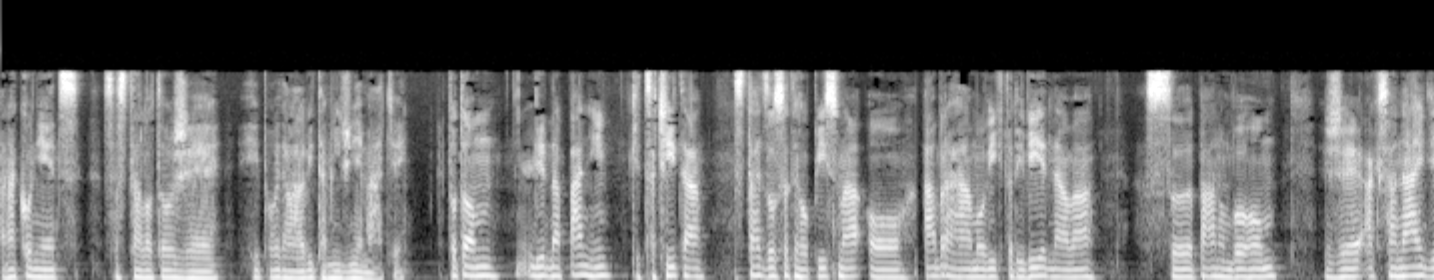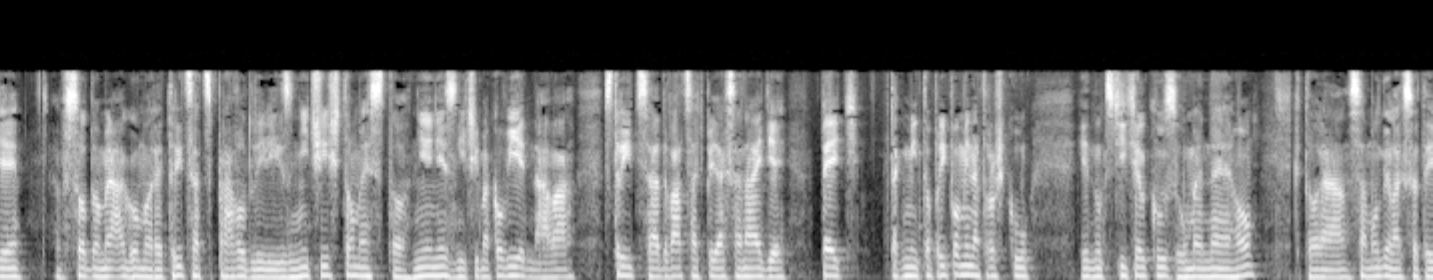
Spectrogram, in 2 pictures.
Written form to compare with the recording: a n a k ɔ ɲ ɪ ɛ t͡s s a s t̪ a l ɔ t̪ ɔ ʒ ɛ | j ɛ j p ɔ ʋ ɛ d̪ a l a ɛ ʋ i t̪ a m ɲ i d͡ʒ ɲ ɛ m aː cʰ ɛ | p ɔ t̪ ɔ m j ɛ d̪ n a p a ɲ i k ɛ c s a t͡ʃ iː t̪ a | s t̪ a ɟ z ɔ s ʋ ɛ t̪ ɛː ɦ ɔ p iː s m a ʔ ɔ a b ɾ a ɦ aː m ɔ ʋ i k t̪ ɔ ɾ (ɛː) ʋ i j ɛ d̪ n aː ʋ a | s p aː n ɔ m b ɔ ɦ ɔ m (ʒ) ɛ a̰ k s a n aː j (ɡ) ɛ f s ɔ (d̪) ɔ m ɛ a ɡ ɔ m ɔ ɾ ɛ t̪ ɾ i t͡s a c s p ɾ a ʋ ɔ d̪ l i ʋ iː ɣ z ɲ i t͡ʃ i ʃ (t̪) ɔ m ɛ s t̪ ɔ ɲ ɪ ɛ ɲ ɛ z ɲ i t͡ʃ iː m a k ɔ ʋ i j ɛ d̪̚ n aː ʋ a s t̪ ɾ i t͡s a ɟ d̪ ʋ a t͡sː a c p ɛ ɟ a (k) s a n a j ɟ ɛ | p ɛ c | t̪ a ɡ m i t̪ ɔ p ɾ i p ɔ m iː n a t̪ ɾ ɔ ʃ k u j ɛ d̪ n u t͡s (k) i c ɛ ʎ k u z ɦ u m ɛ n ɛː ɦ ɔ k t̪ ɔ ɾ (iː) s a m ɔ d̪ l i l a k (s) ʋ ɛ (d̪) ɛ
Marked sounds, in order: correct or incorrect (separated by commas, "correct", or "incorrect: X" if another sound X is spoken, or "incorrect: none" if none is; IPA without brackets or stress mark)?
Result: incorrect: iː, correct, incorrect: ɟ, correct, correct, correct, incorrect: c, incorrect: aː, correct, incorrect: t̪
